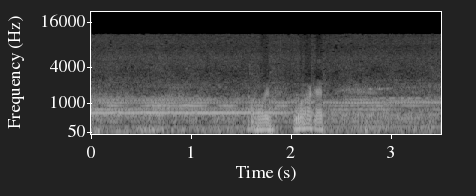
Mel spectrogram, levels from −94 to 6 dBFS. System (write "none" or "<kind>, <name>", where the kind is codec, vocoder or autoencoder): vocoder, BigVGAN v2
